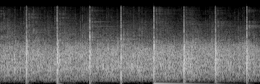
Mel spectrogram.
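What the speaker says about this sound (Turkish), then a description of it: "Buna bir alkış ya, yapmak istiyorum." Audience at a political gathering with Kılıçdaroğlu clapping in a steady rhythmic beat, sharp evenly spaced claps over a continuous crowd hiss.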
